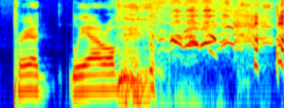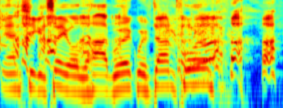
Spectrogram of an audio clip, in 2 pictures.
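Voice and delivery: laughing through the words, up high. Real, not acted. Dad laughing while joking about his daughter's mirror. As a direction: crack up mid-joke.

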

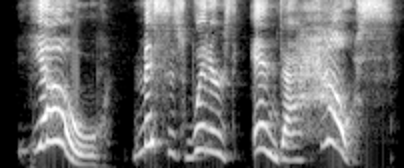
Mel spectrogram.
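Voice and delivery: very high, loud drawn-out whoop; hyped-up cheer. A narrator's reading. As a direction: holler like a boy hyping up the scorer. Boy cheers cafeteria worker's shot.

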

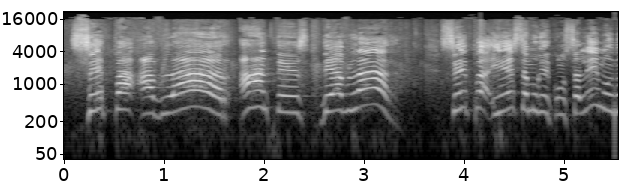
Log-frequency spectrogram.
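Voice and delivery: high, very loud preacher shout; full-force preaching. Real, not acted. Preacher exhorts church to think before speaking, full-force shout. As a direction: cry it out from the pulpit.

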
